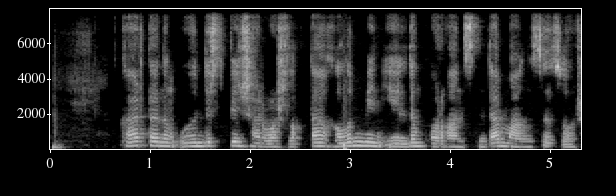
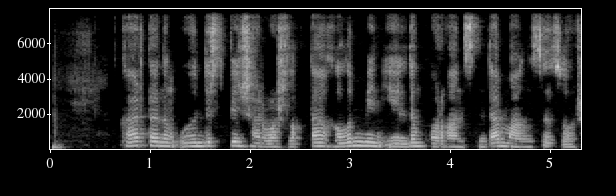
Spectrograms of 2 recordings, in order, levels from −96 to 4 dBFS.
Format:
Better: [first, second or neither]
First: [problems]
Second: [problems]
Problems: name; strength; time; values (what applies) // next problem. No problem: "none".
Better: second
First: background sound (Whoosh, swoosh, swish); 12 dB below the speech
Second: none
